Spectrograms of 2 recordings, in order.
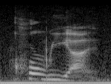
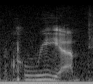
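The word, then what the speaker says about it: chorea: sometimes refer to as Korea Korea is spelled CH 0 re a Korea which is really random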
